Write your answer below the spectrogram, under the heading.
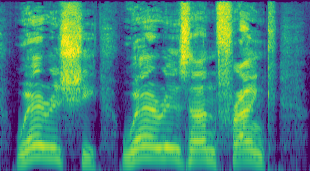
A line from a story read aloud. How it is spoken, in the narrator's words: an audience member shouted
